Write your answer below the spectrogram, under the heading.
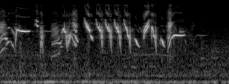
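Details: European goldfinch recorded for the 2016 world championship of goldfinch song; a rapid run of high, liquid twittering notes with buzzy trills, ending in a thin whistled note over faint low hum.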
